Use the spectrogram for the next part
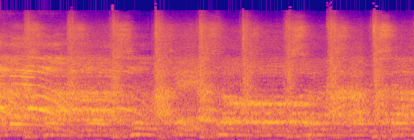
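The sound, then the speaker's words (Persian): A large crowd shouts loudly and continuously, the massed voices punctuated by sharp rhythmic beats roughly twice a second, with no single voice standing out. “فریاد بزن عقبی ها.”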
